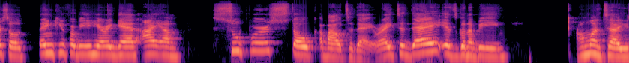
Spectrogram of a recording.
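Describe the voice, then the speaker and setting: A woman hosting a casual livestream as a dating and marriage coach, bubbly and excited, talking in rambling run-on sentences. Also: mid-range voice.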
